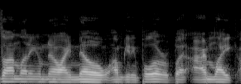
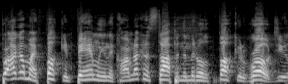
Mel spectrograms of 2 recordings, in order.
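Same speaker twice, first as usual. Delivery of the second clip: acted-out, forceful, high-pitched yelling; 8 semitones higher, 5 dB louder than usual. Retelling an argument with a man who chewed him out, retelling own yelling back. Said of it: "I started yelling back at him".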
